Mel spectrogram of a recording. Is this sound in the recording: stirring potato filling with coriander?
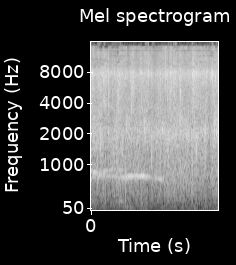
no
